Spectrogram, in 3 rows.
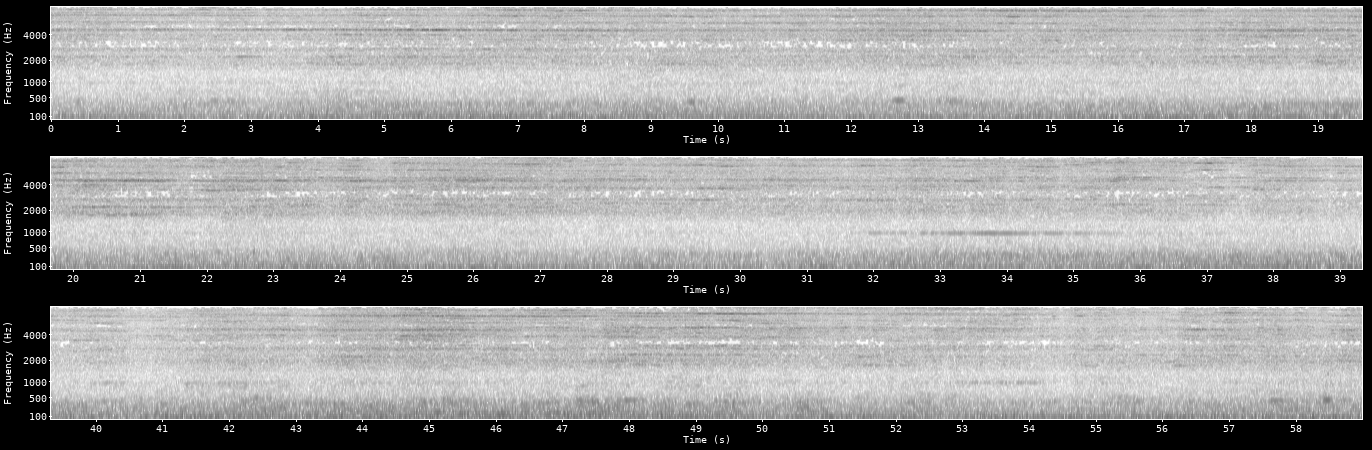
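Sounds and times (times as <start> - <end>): wheel squeal: 0.0 - 59.0.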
